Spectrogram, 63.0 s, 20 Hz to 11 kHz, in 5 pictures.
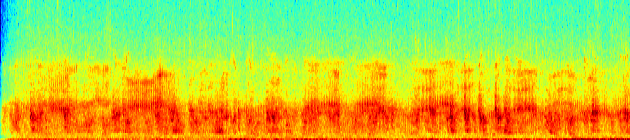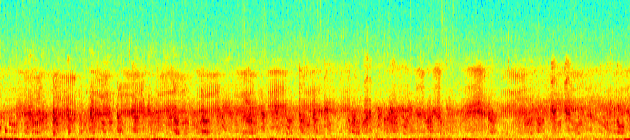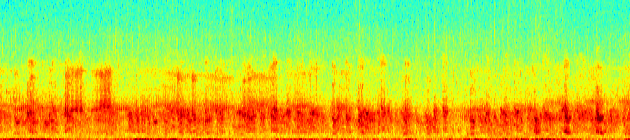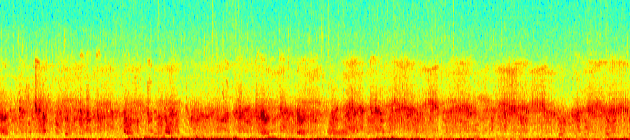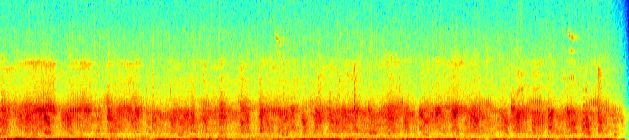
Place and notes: another take on noisy frogs from Madeira.
Portugal, 2 May 2015, 15:38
